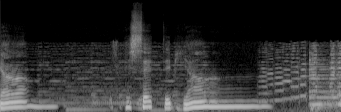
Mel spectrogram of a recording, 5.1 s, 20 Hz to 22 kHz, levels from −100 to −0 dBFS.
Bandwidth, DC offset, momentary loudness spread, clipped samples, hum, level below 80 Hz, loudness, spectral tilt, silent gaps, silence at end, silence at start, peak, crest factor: 13 kHz; under 0.1%; 22 LU; under 0.1%; none; -62 dBFS; -35 LUFS; -6.5 dB/octave; none; 0 s; 0 s; -18 dBFS; 16 dB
